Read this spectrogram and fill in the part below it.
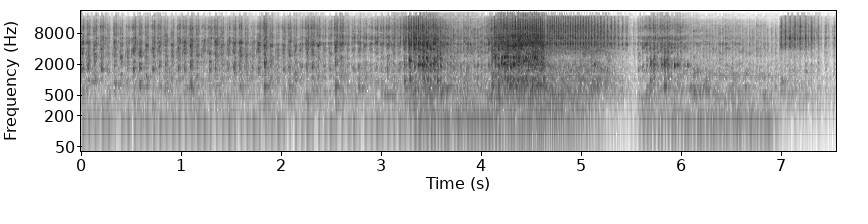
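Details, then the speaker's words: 1950 Ford 8N tractor straight four-cylinder in neutral after cleaning filthy spark plugs (had been running rough with occasional miss): slow steady chugging at about 300 rpm, firing evenly, brief rise mid-clip; healthy idle. "There we're idling at about 300 RPMs."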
